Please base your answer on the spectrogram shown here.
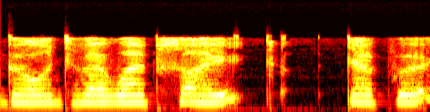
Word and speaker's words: DEBRA: Deborah is spelled D E B R A if anybody wants to have a look.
